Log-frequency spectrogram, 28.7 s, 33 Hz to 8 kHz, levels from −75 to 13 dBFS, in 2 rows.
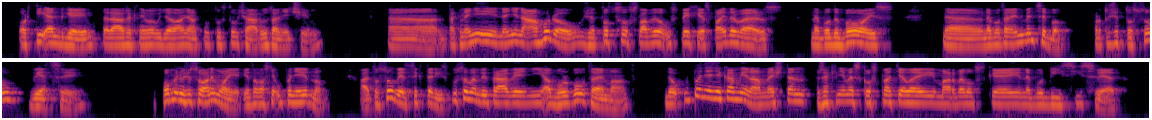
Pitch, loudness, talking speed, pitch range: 140 Hz, -22 LUFS, 135 wpm, 125-160 Hz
